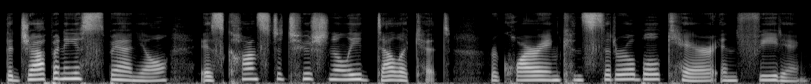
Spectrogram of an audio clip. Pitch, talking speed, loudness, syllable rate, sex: 205 Hz, 80 wpm, -19 LUFS, 4.1 syllables/s, female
